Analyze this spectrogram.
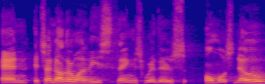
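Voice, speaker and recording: A man with a normal speaking voice and fairly high pitch talks at a moderate pace with fairly even intonation. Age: 60s. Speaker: public commenter at city meeting. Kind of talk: public comment.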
